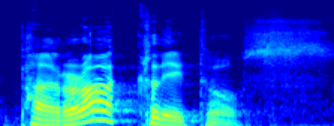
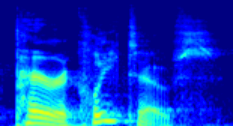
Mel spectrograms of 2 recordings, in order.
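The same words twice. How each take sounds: First: Parakletos as pa-RA-kle-tos, Greek style; parakletos, careful Greek vowels; Greek pronunciation. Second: Parakletos as PAIR-uh-klee-toes in a Midwestern accent; parakletos, playful Midwestern accent. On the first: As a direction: say parakletos the Greek way, pah-rah-KLEH-tos. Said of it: "Say that one". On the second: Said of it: "in the Midwestern dialect". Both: Shown as a demonstration.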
